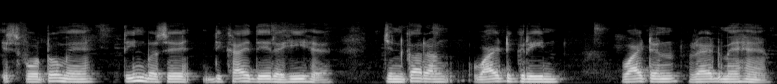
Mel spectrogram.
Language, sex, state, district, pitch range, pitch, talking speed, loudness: Hindi, male, Assam, Kamrup Metropolitan, 125-135 Hz, 125 Hz, 140 wpm, -14 LUFS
